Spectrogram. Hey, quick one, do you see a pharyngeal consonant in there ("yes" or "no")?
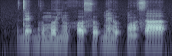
no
